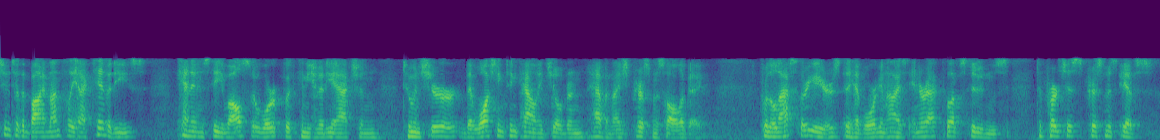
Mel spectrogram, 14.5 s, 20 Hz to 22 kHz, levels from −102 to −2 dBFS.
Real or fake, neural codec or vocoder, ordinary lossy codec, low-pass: fake; codec, 16 kHz in and 24 kHz out, 0.6 kbps, FocalCodec, streaming, 4096 codes; AAC, 16 kbps; 7.2 kHz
